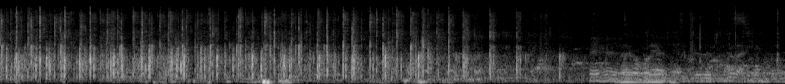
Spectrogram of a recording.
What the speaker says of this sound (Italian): Facete un applauso che mi da emozionata.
